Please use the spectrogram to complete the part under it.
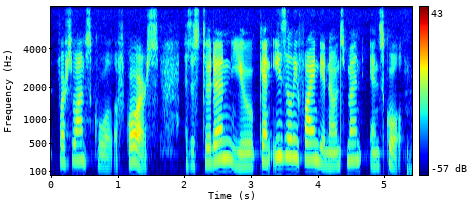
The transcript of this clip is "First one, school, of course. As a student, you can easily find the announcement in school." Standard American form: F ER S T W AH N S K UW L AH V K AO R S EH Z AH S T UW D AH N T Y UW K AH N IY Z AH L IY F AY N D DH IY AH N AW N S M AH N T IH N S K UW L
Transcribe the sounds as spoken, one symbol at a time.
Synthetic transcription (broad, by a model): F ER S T W AH N S K UW L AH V K AO R S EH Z AH S T UW D AH N T Y UW K AH N IY Z AH L IY F AY N D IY AH N AW N S M AH N T IH N S K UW L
